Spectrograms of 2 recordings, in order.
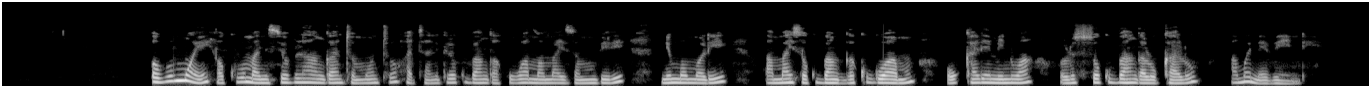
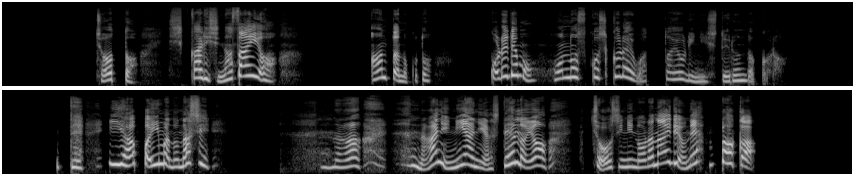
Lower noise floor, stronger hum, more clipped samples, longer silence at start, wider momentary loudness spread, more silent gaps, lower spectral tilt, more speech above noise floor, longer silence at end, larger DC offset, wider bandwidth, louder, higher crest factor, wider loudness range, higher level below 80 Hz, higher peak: second, -74 dBFS vs under -90 dBFS; neither; neither; first, 1.5 s vs 0.95 s; second, 9 LU vs 16 LU; second, none vs 3.06-3.69 s, 4.53-4.89 s, 6.52-6.63 s, 7.90-9.06 s, 10.81-11.28 s; first, -7 dB/octave vs -1 dB/octave; second, 59 dB vs over 70 dB; second, 0.7 s vs 1 s; neither; second, 7.4 kHz vs 17 kHz; first, -16 LUFS vs -19 LUFS; about the same, 16 dB vs 18 dB; second, 3 LU vs 9 LU; first, -60 dBFS vs -70 dBFS; first, 0 dBFS vs -4 dBFS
